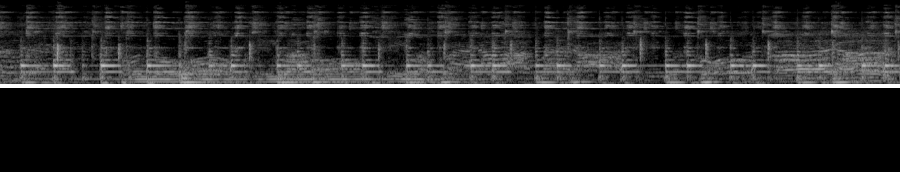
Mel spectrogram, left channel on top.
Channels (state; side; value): silent; right; digital silence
